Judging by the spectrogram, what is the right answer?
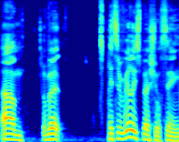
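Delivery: choked up, fighting tears. Thanking the other speaker for their charity work, holding back tears. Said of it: "I'm trying not to cry".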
